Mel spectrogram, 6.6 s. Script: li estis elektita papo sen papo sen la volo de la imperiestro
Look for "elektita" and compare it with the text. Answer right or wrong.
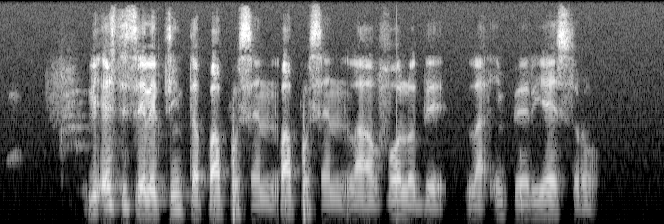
right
